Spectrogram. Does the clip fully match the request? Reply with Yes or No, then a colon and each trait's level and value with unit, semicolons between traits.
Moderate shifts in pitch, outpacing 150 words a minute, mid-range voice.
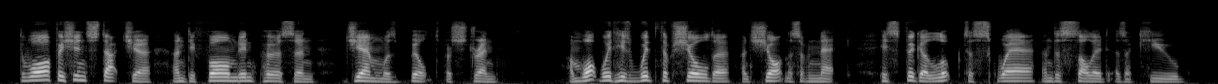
Yes: average, 3.9 semitones; average, 165 wpm; medium, 145 Hz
